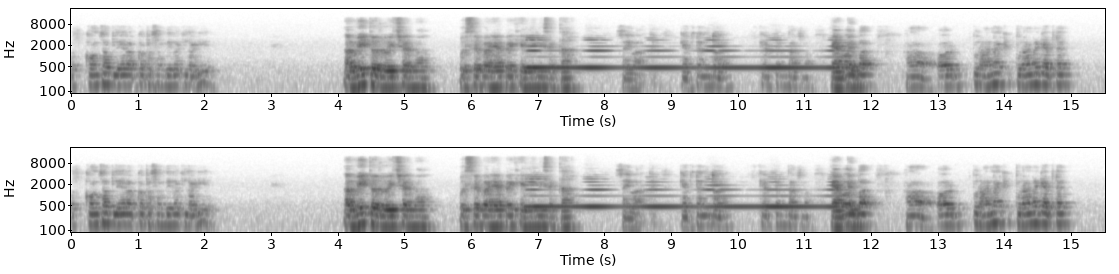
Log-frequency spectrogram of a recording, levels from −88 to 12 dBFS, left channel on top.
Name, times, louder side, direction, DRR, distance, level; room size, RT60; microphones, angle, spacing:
voice 1, 0.0-2.1 8.2-8.6 9.1-9.9 10.3-11.1 11.5-11.9 12.5-14.9, right 3 dB, 55° right, 0.5 m, -30 dB
voice 2, 4.1-5.4 5.8-7.6 11.4-11.9, right 1 dB, 10° right, 0.6 m, -24 dB
sound 1, 6.8-11.7, left 1 dB, 35° right, 1.0 m, -25 dB
3.0 x 2.1 x 2.3 m
head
